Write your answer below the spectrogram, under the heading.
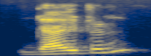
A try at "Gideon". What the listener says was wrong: Gideon. said like Gideon. It is not Guy.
